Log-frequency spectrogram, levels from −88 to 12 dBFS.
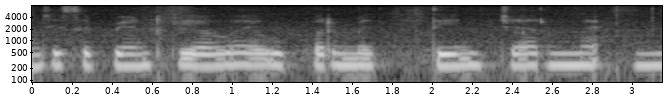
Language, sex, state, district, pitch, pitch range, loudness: Hindi, female, Jharkhand, Garhwa, 235 Hz, 230-240 Hz, -15 LUFS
